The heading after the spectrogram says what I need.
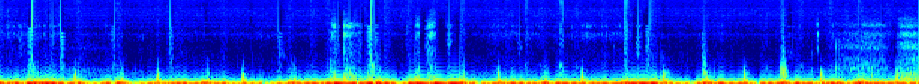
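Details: Own heartbeat recorded while crying: steady, fairly quick low thumps with a faint hum behind them; heart sounds.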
